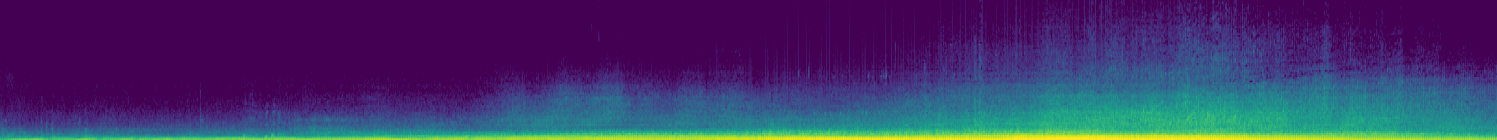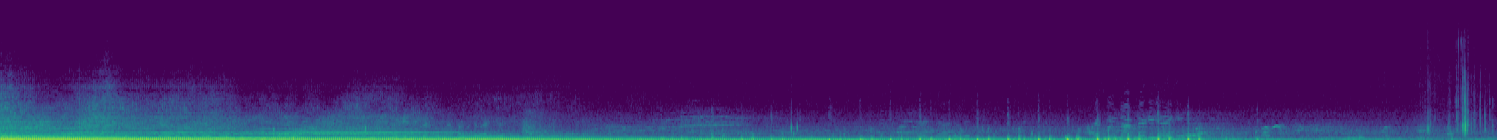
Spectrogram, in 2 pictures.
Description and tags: Honda ATV pass by slow
ATV, Honda, pass, slow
